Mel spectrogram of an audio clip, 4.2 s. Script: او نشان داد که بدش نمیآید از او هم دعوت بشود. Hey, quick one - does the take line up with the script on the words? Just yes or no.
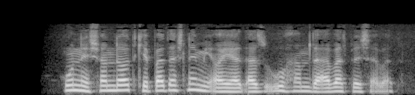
yes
